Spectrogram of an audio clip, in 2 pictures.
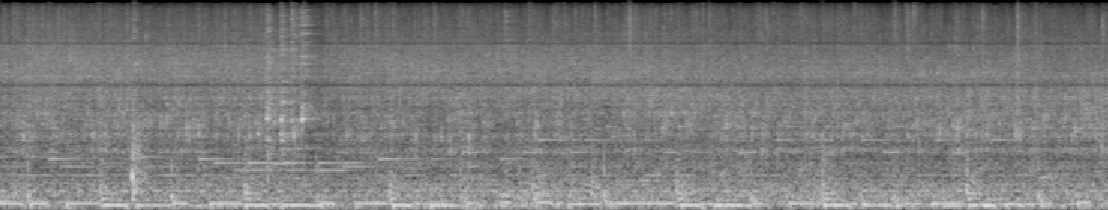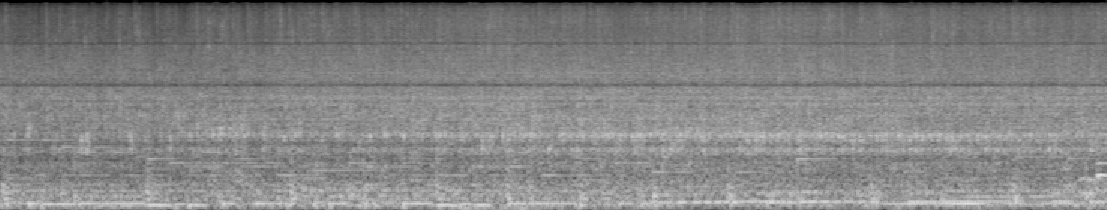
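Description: Chile-and-pulque adobo sauce sizzling steadily as it is poured and pressed through a wire-mesh strainer into hot oil in a clay cazuela. The sizzle grows a little louder in the second half.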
